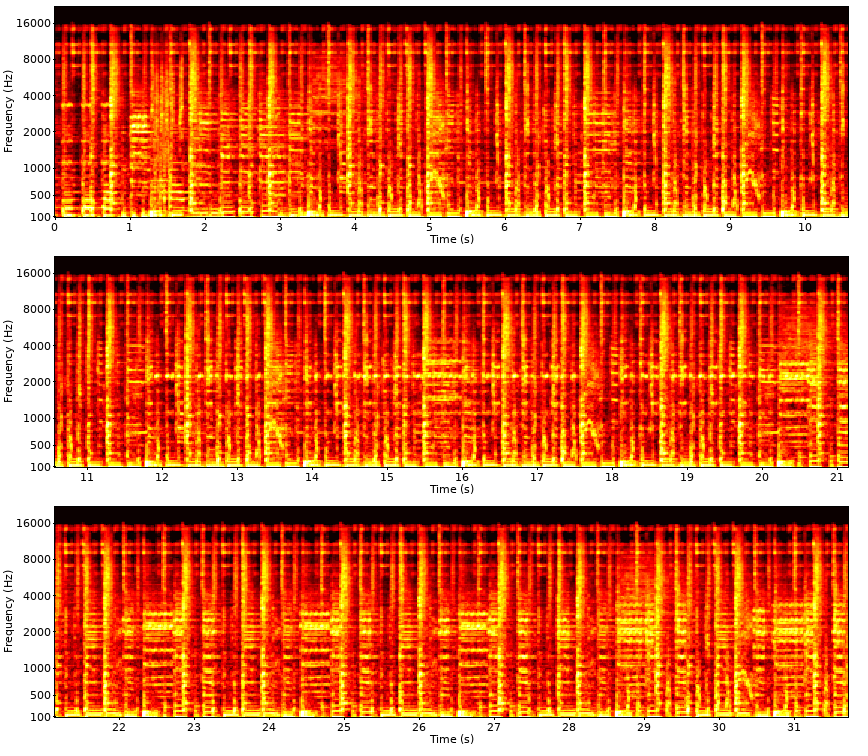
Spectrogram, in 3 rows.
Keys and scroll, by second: 20.0 space, 28.6 space.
